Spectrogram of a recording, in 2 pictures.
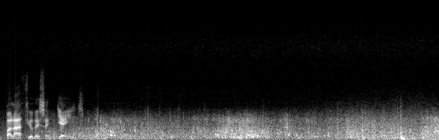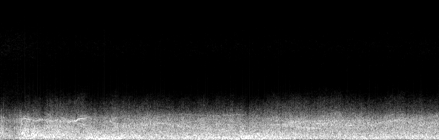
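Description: Wind and waves roar around a boat at sea.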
